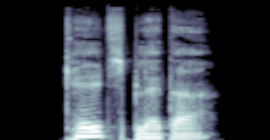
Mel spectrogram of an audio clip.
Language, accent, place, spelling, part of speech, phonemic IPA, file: German, Germany, Berlin, Kelchblätter, noun, /kɛlçˈblɛtɐ/, De-Kelchblätter.ogg
- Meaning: 1. nominative plural of Kelchblatt 2. genitive plural of Kelchblatt 3. accusative plural of Kelchblatt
